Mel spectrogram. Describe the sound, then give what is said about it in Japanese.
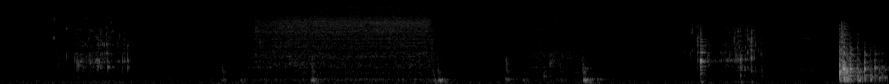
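Water runs into a kitchen pot holding home-grown, crooked eggplant. A soft, steady hiss lasts about two seconds amid faint drips and a few light clinks, with no talking. “ここにお水を入れて”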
